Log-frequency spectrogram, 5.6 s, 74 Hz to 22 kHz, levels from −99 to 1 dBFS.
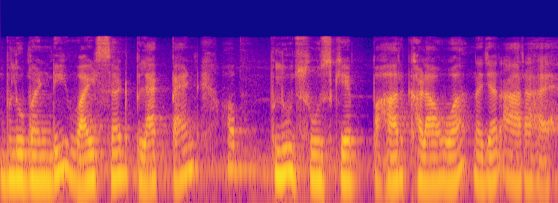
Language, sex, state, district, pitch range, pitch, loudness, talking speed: Hindi, male, Bihar, Katihar, 140-165 Hz, 145 Hz, -17 LUFS, 170 wpm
